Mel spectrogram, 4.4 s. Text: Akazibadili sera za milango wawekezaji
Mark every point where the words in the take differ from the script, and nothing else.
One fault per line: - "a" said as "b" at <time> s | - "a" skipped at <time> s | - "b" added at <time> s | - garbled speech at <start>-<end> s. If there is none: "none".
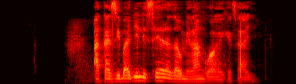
none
